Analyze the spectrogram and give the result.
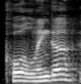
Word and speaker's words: Coalinga: And then Coalinga, is that how you pronounce it? – Yes.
